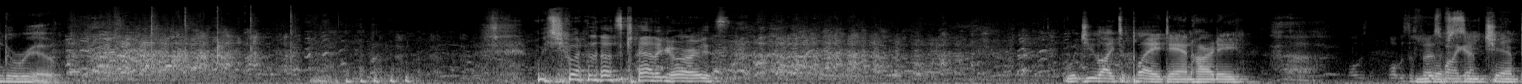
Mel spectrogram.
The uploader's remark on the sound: Live from the Palace Station Casino in Las Vegas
